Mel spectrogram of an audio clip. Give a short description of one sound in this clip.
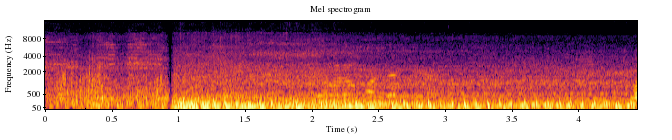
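Another motorcycle engine passes close by.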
